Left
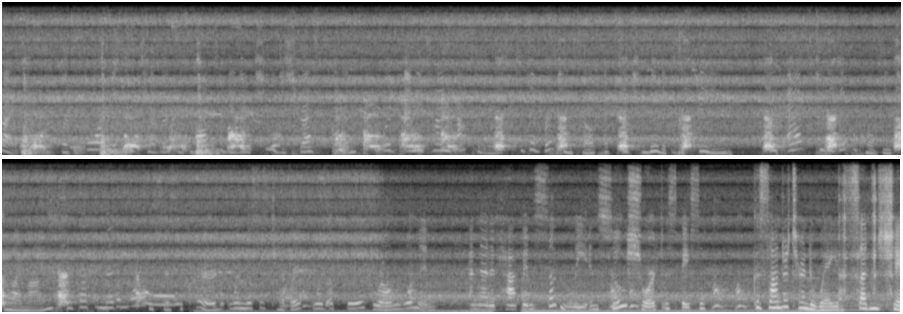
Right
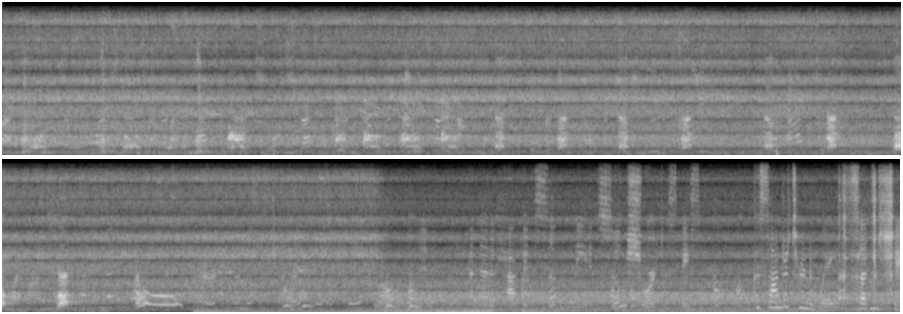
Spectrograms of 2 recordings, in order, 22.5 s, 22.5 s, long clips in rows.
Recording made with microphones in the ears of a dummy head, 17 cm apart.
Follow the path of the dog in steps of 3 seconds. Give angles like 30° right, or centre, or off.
70° left, 70° left, 70° left, 20° left, 50° right, 30° right, 60° left, 70° left.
